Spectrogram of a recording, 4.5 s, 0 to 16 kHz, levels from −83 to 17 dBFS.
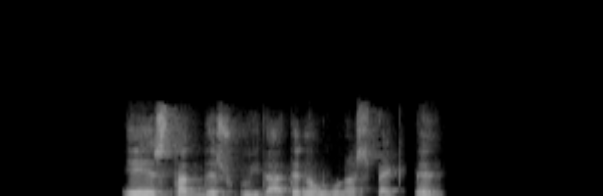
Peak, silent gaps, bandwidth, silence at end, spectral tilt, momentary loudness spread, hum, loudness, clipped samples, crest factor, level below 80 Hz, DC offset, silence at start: -4 dBFS; 3.05-3.09 s; 8 kHz; 1.2 s; -3.5 dB/octave; 9 LU; none; -24 LUFS; under 0.1%; 22 dB; -64 dBFS; under 0.1%; 0.95 s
